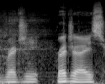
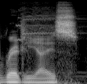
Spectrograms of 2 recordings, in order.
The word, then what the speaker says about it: Regice: because Regice or Regice. It's spelled Regice, but like... I know a lot of people, including myself, honestly. It just makes more sense to pronounce it like the others.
